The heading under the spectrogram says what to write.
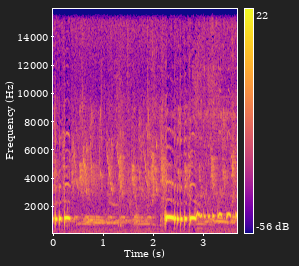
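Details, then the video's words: Local zebra dove singing actively, used to provoke rival doves: a loud stuttering burst of clipped coos near the start, softer tonal cooing from other doves in between, then a second loud stuttered phrase ending in a wavering trill. "Perkutut lokal gacor suara bikin lawan emosi belum satu menit di jamin langsung gacor"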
